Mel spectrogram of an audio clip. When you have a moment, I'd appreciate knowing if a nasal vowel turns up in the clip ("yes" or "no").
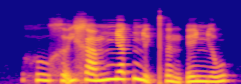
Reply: no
